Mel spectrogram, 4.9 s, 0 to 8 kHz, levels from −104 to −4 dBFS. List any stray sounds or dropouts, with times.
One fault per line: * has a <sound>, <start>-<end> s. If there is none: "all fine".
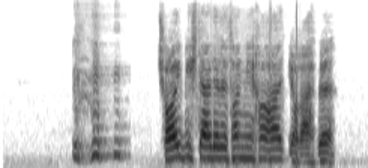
* has a laugh, 1.0-1.8 s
